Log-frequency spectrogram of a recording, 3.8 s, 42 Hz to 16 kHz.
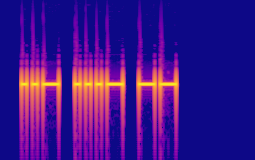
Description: Morse code, heard as a keyed tone, about 15 wpm, 700 Hz. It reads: UVM
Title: USA Call Sign Postfixes - 3 Letters 15wpm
